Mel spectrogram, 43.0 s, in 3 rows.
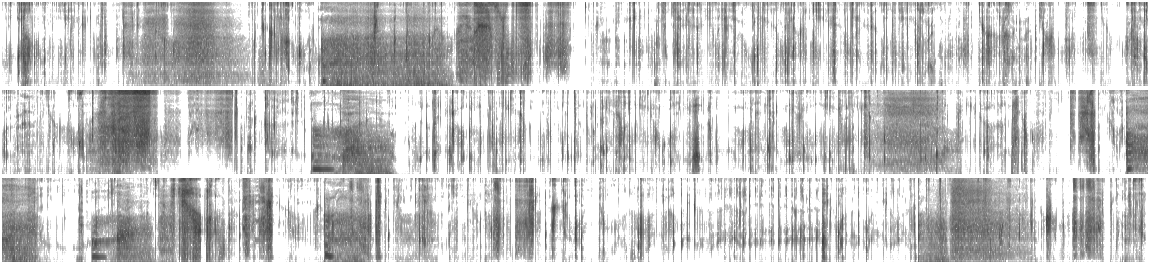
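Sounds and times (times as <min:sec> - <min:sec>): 
left ear licking ASMR: 0:00.2 - 0:07.1, 0:15.2 - 0:32.1, 0:32.7 - 0:42.9.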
